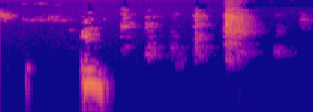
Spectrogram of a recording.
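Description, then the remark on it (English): A short, synthetic-sounding bird call from a light-triggered toy, set off when Christmas tree lights were turned off: a thin whistle, then a loud warbling chirp followed by a scattered string of quick, quieter tweets, heard clearly on its own with no talking. “I guess it's Bird O'Clock. Oh, is it one of those toys?”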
